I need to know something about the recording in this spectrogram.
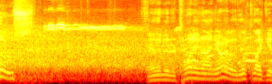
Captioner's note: whistle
